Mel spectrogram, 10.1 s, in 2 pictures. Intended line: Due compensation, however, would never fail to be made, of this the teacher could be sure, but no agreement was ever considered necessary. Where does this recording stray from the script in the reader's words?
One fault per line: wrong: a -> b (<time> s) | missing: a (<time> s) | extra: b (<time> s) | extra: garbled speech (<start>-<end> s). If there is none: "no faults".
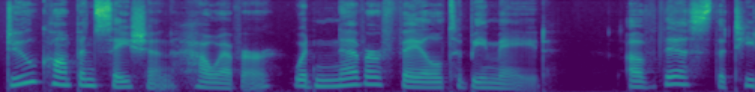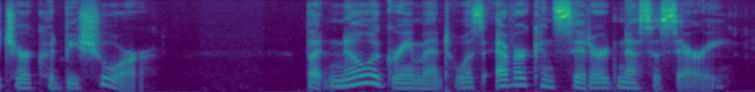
no faults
